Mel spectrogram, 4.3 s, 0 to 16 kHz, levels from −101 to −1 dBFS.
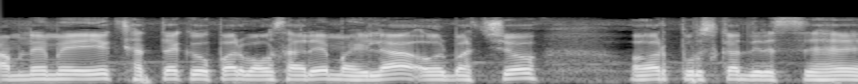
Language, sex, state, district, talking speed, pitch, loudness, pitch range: Hindi, male, Jharkhand, Garhwa, 225 wpm, 150 Hz, -15 LUFS, 145-155 Hz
